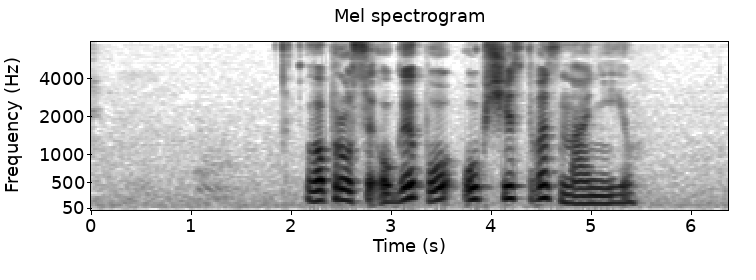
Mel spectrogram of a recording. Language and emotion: Russian, neutral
